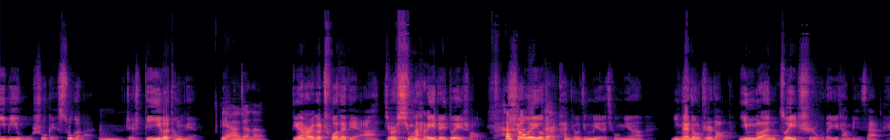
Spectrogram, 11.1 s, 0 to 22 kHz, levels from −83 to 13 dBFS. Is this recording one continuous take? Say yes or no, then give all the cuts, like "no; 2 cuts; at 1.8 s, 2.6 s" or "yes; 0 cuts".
yes; 0 cuts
